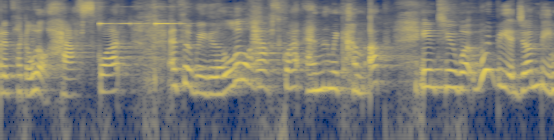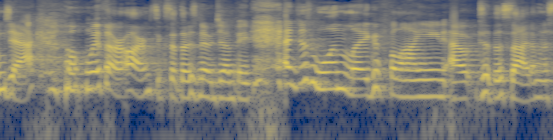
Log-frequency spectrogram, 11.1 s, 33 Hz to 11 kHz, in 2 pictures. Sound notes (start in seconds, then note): 0.9 timer beeps; 6.0 laughs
